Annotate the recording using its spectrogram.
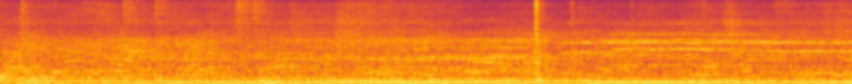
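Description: A steady low electrical hum that switches on suddenly at the start, with faint thin high-pitched steady tones joining about halfway through, over background shop noise.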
